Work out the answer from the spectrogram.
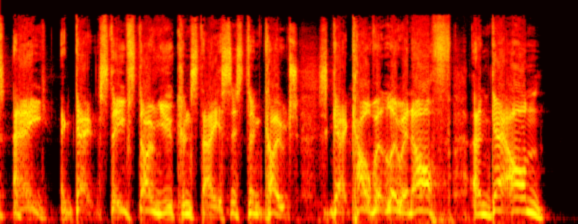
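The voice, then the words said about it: Impression of Sean Dyche. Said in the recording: “I'll do the Dyche voice.”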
